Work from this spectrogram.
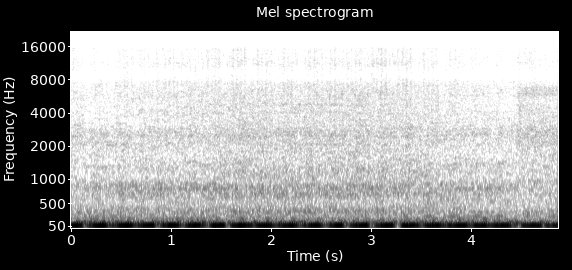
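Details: Cadillac CTS-V LS V8 with healthy aftermarket cam and rusty Flowmaster mufflers, heard from the rear: deep, lumpy idle with even rolling lope, about four pulses a second from the tailpipe; running healthy.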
